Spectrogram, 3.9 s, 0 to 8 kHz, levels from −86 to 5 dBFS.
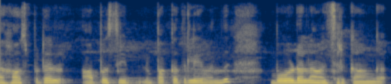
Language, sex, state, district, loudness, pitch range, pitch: Tamil, female, Tamil Nadu, Kanyakumari, -19 LUFS, 165-185 Hz, 175 Hz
